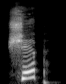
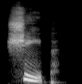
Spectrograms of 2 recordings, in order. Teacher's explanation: Say, ship, then sheep. Ask, are my lips relaxed and unrounded for I in ship, then stretched wide for I in sheep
